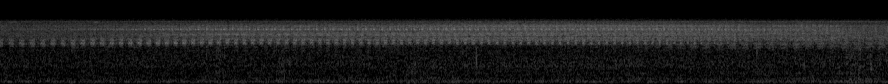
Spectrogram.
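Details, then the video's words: Loud summer cicadas produce a dense, pulsing high buzz that rises after the first second and holds steady to the end. "Cicada sounds"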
